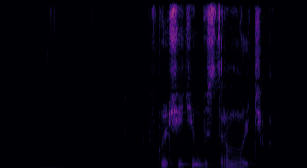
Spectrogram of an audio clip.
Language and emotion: Russian, neutral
